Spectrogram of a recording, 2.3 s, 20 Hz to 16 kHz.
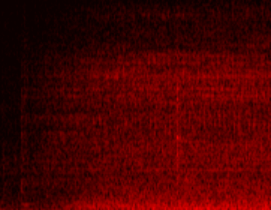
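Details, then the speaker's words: Second-hand radiator cooling fan for Kawasaki Eliminator ZL600, bench-tested on 12 volts: soft whoosh building over a second then steady, no rubbing or rattle; fan spins normally and moves good air. "it actually spins and produces quite good amount of air, so I'm happy with that."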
